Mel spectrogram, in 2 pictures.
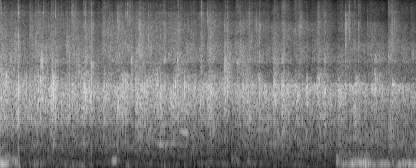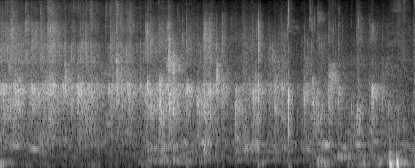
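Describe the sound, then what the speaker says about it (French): An afterwork group at a Châteauform' venue claps for itself after an exercise session. The applause is lively and sustained, with scattered cheers, a few voices and small fluctuations in intensity. "Vous pouvez vous applaudir."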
